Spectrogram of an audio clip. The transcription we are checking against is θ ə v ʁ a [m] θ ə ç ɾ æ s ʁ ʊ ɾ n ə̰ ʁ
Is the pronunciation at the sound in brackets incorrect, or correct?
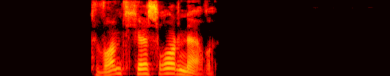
correct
